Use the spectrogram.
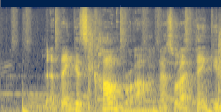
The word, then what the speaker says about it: Khamrah: But I think it's Khamrah.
